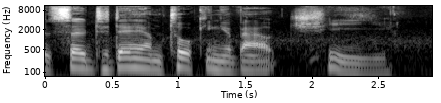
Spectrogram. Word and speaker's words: qi: So today I'm talking about chi spelled qi pronouncedq chi life force.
